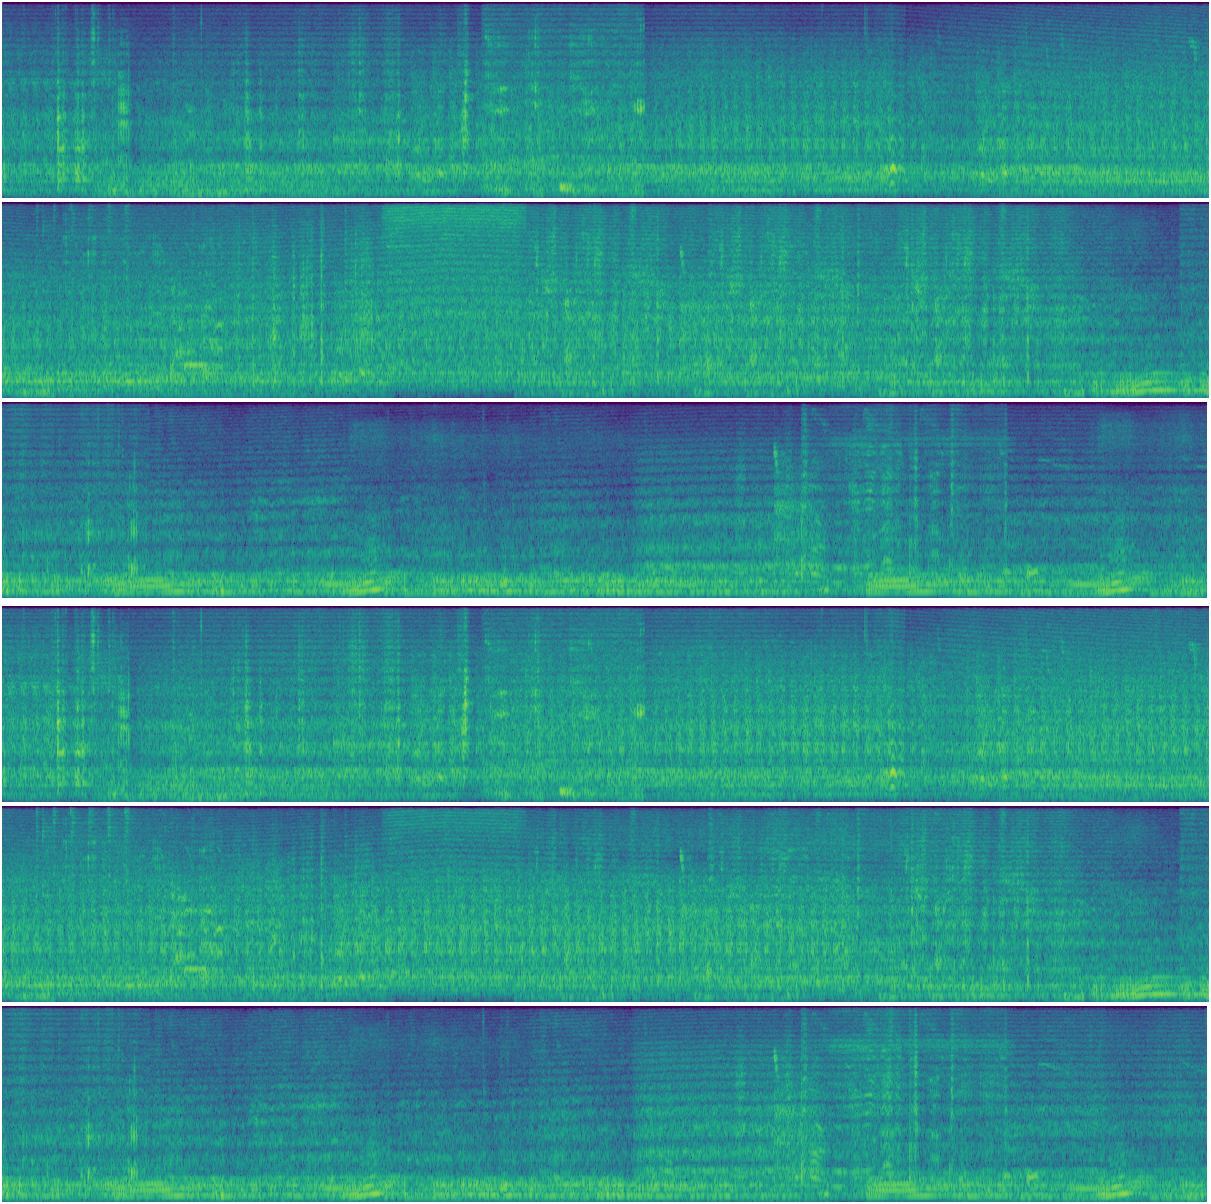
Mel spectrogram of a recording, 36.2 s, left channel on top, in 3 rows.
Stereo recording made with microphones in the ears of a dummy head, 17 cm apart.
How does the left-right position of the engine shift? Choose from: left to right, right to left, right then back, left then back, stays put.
right to left.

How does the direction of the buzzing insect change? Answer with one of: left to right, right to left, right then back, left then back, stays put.
left then back.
